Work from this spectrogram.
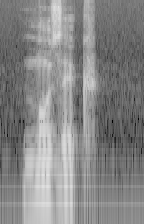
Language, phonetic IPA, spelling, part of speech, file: Polish, [ˈmuzɨk], muzyk, noun, Pl-muzyk.ogg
